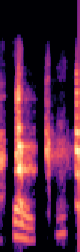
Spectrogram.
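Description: Three quick squeaks from a rubber squeaky toy that a female dog is playing with, high and honking with a raspy edge, the first longest and the last a short sharp chirp, with no voices.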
